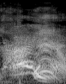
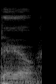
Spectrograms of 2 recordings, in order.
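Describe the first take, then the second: First: It is said in a high voice. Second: It is said in a deep, low voice. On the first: "I'll be like high voice shit" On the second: "the morning voice"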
